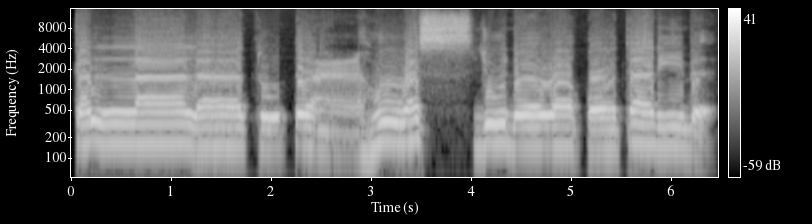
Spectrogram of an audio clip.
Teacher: Artinya sinnya terlalu cepat. Sin itu harus dialirkan dulu.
